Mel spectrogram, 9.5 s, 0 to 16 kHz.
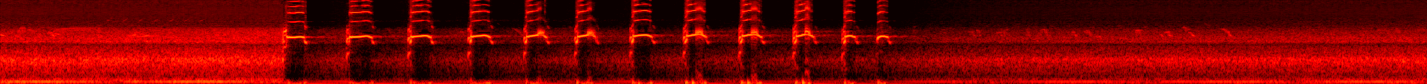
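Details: Night recording of West End bald eagles, 16 September 2023 at 22:50, from a nature cam: a run of eleven bright, high, whistled piping notes roughly every half second, framed by steady background hum.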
